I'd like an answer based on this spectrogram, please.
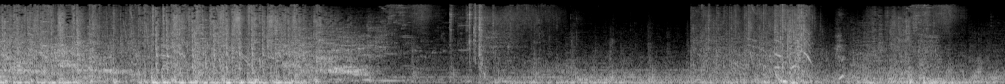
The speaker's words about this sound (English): I really hope that y'all like the sound of the Avenger just firing constantly, because that's what you're gonna get for this final mission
